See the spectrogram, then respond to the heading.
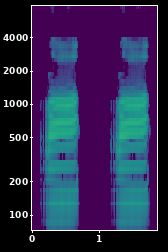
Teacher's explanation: اس تکریر صفت کی وجہ سے اس میں تکرار پایا جاتا ہے، تو آپ نے تھوڑی سی تکرار اس میں پیدا کرنی ہے، لیکن زیادہ تکرار نہیں پیدا کرنا، جس طرح را نہیں، تھوڑی سی تکرار پیدا کرنی چاہیے کیونکہ یہ اس کی صفت ہے۔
